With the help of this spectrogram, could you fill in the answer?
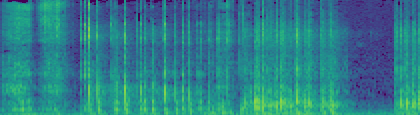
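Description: Long painted fingernails fast-scratch and tap the sides of a medium hollow box covered in black embossed crocodile-texture faux leather with white stitching, resting on a wooden table. Rapid, dry scratching alternates with quick, short-ringing taps that give a light hollow knock.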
